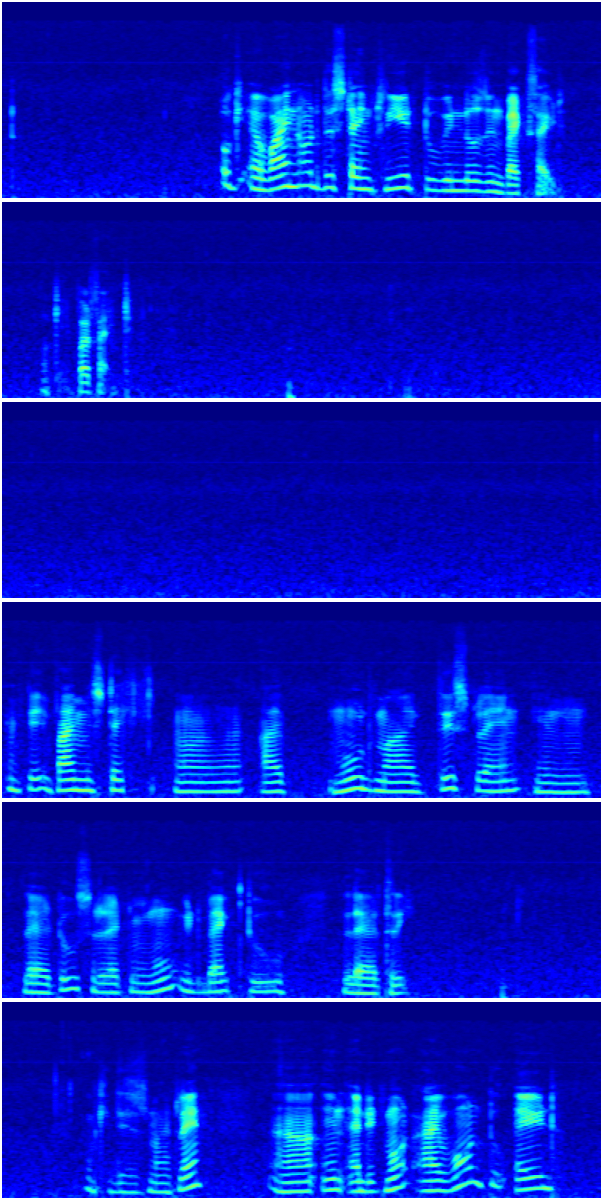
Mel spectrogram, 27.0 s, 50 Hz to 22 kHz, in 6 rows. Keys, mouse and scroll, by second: 6.0-7.8 drag, 7.8-9.1 middle drag, 9.1-13.0 drag, 13.5-17.0 middle drag, 19.1 m, 22.6-24.6 drag, 24.6 Tab, 25.1 middle click, 25.8-26.9 middle drag.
